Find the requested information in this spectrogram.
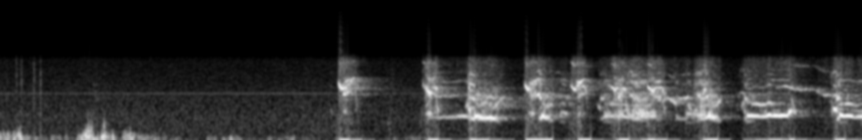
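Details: Running dogs: after a few seconds of low rumbling, a rapid run of high excited yips and barks follows, overlapping almost continuously to the end.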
